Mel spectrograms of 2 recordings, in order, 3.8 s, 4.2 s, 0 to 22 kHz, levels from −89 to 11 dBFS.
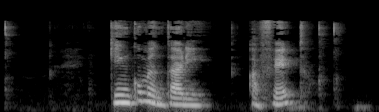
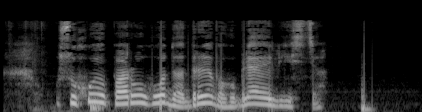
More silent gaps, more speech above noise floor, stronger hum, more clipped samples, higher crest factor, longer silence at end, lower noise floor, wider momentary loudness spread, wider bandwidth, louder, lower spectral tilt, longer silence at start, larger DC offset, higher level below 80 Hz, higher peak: neither; first, 45 dB vs 39 dB; neither; neither; about the same, 20 dB vs 16 dB; about the same, 0.45 s vs 0.5 s; first, -66 dBFS vs -61 dBFS; about the same, 18 LU vs 18 LU; about the same, 11.5 kHz vs 11.5 kHz; about the same, -23 LUFS vs -22 LUFS; second, -4 dB/octave vs -5.5 dB/octave; about the same, 0.05 s vs 0.15 s; neither; second, -66 dBFS vs -46 dBFS; about the same, -6 dBFS vs -6 dBFS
